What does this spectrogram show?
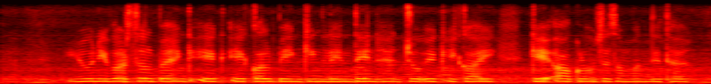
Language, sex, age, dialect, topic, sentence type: Hindi, female, 18-24, Kanauji Braj Bhasha, banking, statement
